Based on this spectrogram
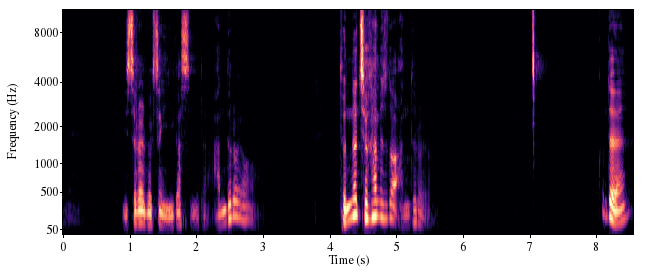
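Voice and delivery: ordinary talk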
